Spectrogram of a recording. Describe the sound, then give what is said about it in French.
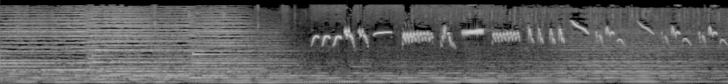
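Birds call outdoors as people walk down a descending path, starting after a few seconds with a lively run of sharp chirps and quick whistled notes that repeat throughout, heard over a steady low rumbling background. “Alors là, on est repéré par les oiseaux qui se sentent très très bien.”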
